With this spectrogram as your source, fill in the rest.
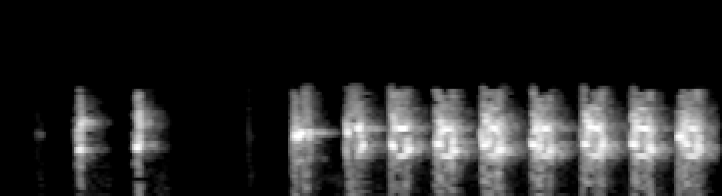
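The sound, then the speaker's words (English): Hen turkey yelps on a Woodhaven split V mouth call, blown at normal pressure for a basic mid-to-high tone. Two short raspy notes come first, then a steady, evenly spaced run of about nine loud yelps, with no talking. “So let's hen yelp here. I've got my, my Ellis Woodhaven split V here. And basically, normal pressure, you're going to do your hen yelp.”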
